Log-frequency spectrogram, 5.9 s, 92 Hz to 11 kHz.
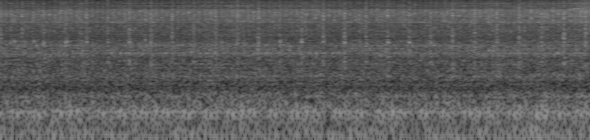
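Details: Ford F700 spreader truck V8 idling after stuck valves were freed, all pushrods replaced, new plugs and wires fitted and the carburetor rebuilt. Steady heavy idle with a rhythmic ticking and puffing on each pulse: exhaust leak.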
